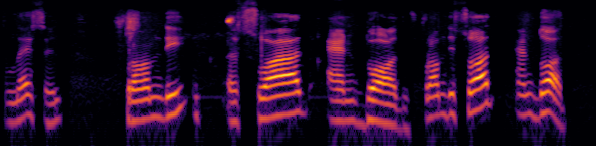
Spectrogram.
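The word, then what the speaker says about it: ضاد: Dod. Dod. Dod. And Dod. which spell, please? D-A-W-D. Oh, which name pronounced Dod.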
